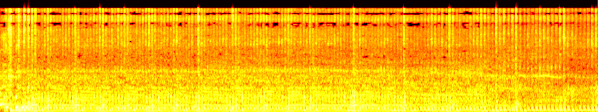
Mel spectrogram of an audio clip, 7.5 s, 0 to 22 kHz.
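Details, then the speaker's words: John Deere LA125 mower, Briggs & Stratton 21 hp engine, about 281 hours, fitted with a carburetor leaking gas: engine hunts and runs unevenly with ragged beats at idle; poor running blamed on the carburetor, replaced with a genuine Briggs carb. "then a genuine bgs carb cuz with how uh that one was working it's a carb issue"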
